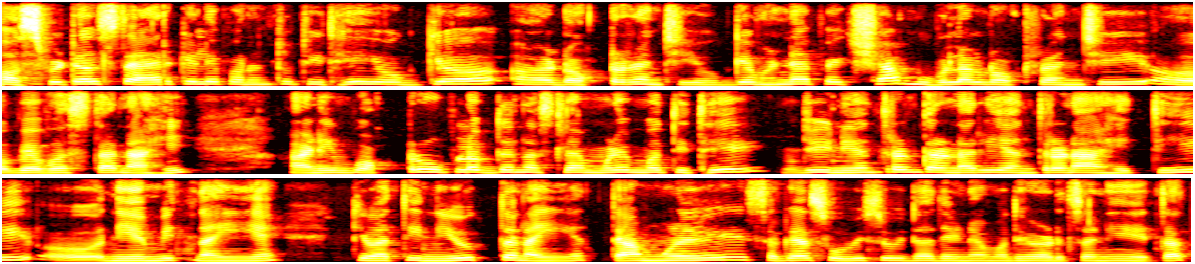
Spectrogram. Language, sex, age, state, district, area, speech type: Marathi, female, 30-45, Maharashtra, Amravati, urban, spontaneous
